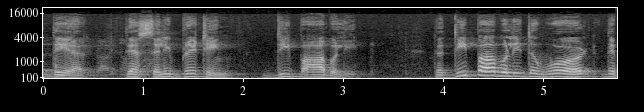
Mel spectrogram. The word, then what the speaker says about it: Deepavali: The Deepavali, the word they pronounce sometimes as Diwali.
